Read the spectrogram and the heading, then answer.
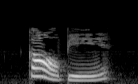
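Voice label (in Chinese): "告别", Mandarin Chinese; hsk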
